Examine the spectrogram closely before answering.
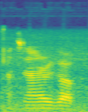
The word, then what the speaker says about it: Antananarivo: capital of Madagascar is Antananarivo. Jesus Christ, Jesus Christ, Antananarivo, Antananarivo. So that's where we're going to Antananarivo. It's not two separate words; it's one word.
